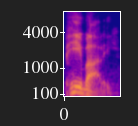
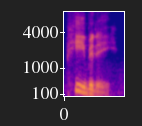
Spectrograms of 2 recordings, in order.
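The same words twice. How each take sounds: First: It is said the way outsiders say it. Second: It is said the way local residents say it. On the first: The speaker is not from the town. "if you're from outside of the town, um, everybody calls it Peabody" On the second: The speaker lives in the town. "everybody that lives there calls it Peabody"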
